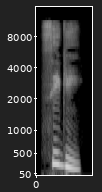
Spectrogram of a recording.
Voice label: "ಸಿಗಿ", kannada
